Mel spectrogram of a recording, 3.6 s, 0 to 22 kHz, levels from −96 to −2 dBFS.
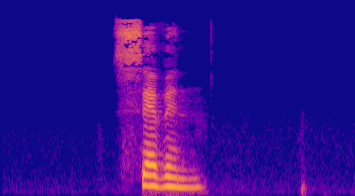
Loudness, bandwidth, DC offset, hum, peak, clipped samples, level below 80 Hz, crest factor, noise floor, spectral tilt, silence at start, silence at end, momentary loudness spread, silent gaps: -23 LUFS; 15.5 kHz; under 0.1%; none; -8 dBFS; under 0.1%; -70 dBFS; 22 dB; -80 dBFS; -4 dB/octave; 1.15 s; 1.55 s; 18 LU; none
